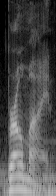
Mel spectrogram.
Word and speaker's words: Bromine: train, Dave Harold, Wisecube, Bromine, pronounced Bro, Mine, Main Humdinger, Mother of Pearl,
